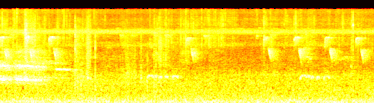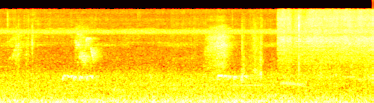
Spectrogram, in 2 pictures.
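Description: A bird calling outdoors: a short, level note repeated about every two seconds, with light clicks in between and a steady low background noise.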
